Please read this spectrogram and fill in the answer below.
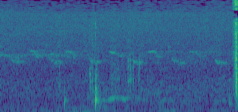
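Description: A few faint clicks of small parts as the throttle linkage is hooked onto a chainsaw's carburetor, the sharpest about a second in. Faint high chirping repeats in the background throughout.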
